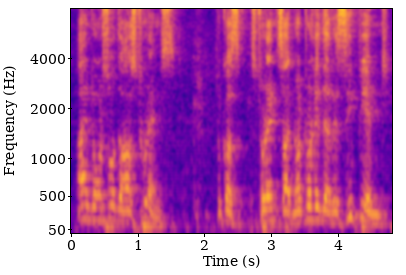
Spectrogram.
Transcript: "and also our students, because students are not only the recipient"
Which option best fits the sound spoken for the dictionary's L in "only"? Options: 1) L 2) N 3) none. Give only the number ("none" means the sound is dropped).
1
